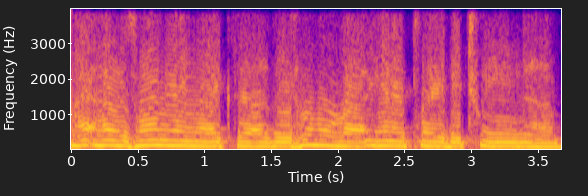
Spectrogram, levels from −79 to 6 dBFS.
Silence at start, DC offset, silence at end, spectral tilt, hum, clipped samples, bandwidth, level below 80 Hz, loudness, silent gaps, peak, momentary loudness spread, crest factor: 0 s; under 0.1%; 0 s; -12 dB/octave; none; 10%; 4 kHz; -26 dBFS; -4 LUFS; none; 0 dBFS; 2 LU; 4 dB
